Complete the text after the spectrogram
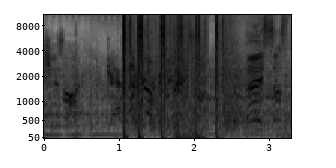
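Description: A rifle fires several loud, sharp shots.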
